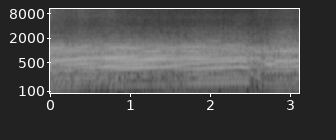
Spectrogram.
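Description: All-wheel-drive car with a rear-wheel bias accelerating hard through a corner, engine droning steadily with a rising whine, then easing off near the end; no voices.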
